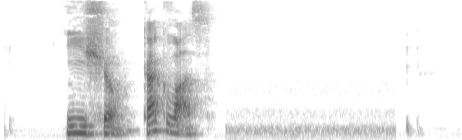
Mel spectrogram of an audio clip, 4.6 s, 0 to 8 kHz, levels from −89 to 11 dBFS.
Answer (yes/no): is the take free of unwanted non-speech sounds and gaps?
yes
